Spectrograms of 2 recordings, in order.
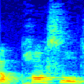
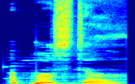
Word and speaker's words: apostille: oh my gosh guys the whole time I've been pronouncing that word wrong I've been saying apostles my entire life apostille ah your degree and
